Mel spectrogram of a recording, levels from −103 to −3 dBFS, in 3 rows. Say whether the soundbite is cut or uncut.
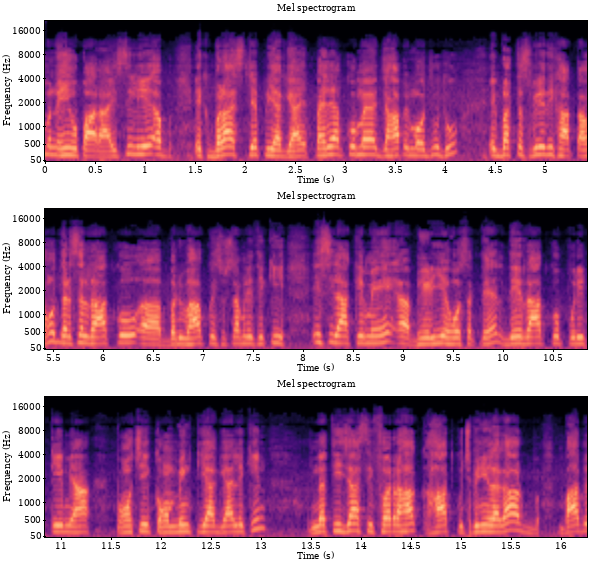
uncut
